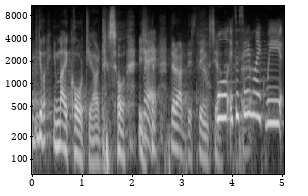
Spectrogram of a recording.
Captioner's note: laughter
